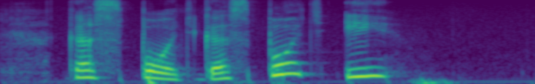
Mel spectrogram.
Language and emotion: Russian, positive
